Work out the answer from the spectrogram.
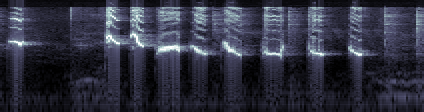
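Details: Greater green leafbird, a caged bird, in a calm, relaxed song used to prompt other birds to sing: clear whistled notes with sharp downward and upward slurs, delivered in quick bursts about every quarter second, with faint low rustling between phrases.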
